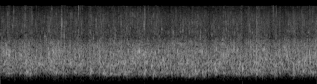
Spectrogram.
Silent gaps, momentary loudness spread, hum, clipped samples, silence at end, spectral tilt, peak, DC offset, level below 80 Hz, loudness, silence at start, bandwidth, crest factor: none; 1 LU; none; under 0.1%; 0 s; 3.5 dB/octave; -8 dBFS; under 0.1%; -88 dBFS; -25 LUFS; 0 s; 17 kHz; 20 dB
